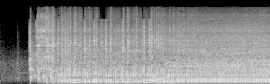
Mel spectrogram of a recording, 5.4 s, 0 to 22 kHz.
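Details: Craftsman T100 riding mower with Briggs & Stratton engine, after replacing the carburetor with an aftermarket unit (fits 590400 and others). Quiet, then a quick start, settling into an even, steady run with no misses or surging. Healthy, normal running.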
